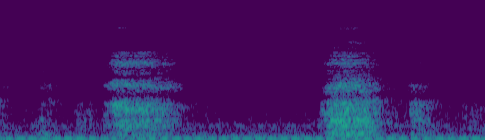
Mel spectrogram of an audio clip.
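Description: Two faint gasping breaths, one about half a second in and one near the end, from a person overcome with emotion.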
